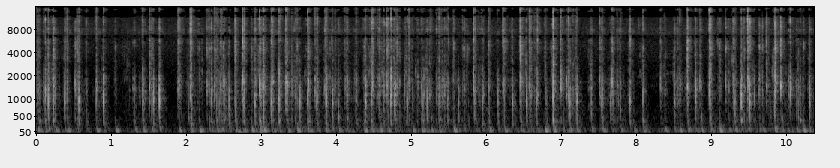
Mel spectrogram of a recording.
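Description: Fingertips type fast on a cream mechanical keyboard fitted with sculpted plastic cat and paw keycaps, producing a dense, continuous stream of short clacky keystrokes. Each press ends quickly, with a muted low thock under a mid-range click.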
